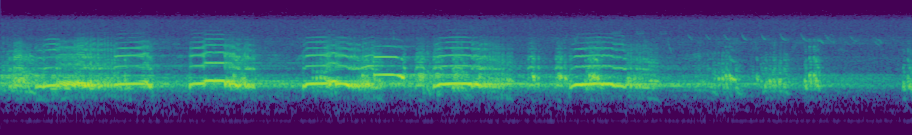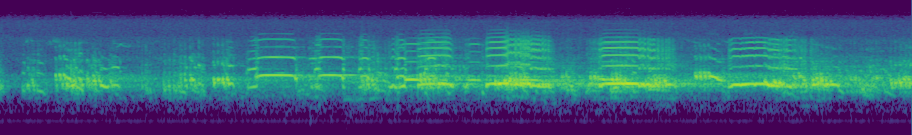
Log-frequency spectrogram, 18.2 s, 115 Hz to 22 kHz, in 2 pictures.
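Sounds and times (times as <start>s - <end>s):
Common cranes bugling on spring migration in Finland: 0.0s - 18.2s.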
